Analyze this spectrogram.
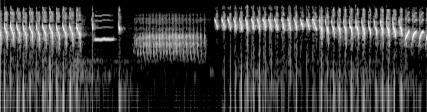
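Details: Singing canary, recorded to prompt canaries to sing: rapid high trills, a brief whistle, a buzzy harsh tour, then fast rolling trills that drop lower near the end.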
